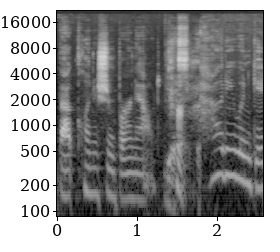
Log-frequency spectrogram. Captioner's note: lightly chuckles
